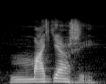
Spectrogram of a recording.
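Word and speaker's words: Maďaři: practice their tongue twisters, you can try pronunciation in Czech, which is Magyari. Yeah, there's the sweet little R, which gives a lot of trouble to a lot of people, including myself. Oh, Germany.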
